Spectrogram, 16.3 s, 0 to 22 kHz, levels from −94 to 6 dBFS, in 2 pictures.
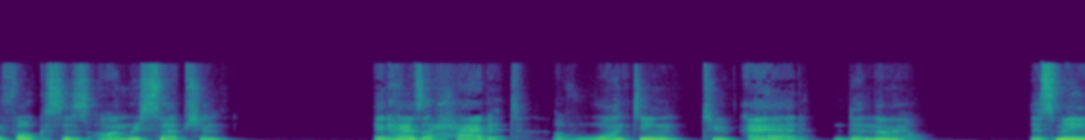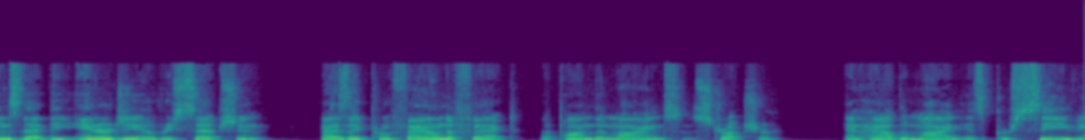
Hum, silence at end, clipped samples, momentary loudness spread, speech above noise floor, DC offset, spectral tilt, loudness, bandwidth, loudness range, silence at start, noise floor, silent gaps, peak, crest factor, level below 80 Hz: none; 0 s; under 0.1%; 13 LU; 62 dB; under 0.1%; -5.5 dB/octave; -27 LUFS; 12.5 kHz; 6 LU; 0 s; -89 dBFS; none; -8 dBFS; 18 dB; -64 dBFS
